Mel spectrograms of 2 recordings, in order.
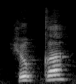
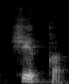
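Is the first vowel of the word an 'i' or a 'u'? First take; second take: u; i. First: The first vowel is a rounded 'u' sound. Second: The first vowel is a front 'i' sound. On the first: "С даммой" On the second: "и с кесрой"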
